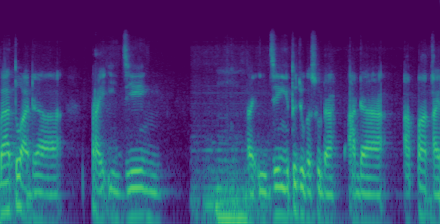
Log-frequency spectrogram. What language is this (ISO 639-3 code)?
ind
